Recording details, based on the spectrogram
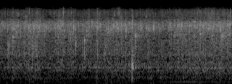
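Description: Catfish frying in hot oil gives a dense, loud, continuous sizzle and crackle, close up, with a brief clack partway through.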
